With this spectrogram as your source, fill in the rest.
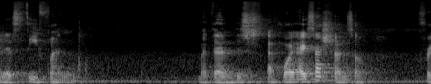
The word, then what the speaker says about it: Stephen: setting okay this one is these names are pronounced the same way stephen stephen stephen stephen stephen so the ph is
